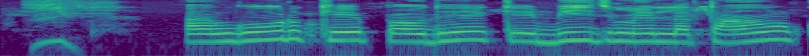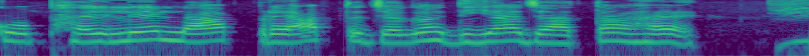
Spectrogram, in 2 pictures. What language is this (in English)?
Magahi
